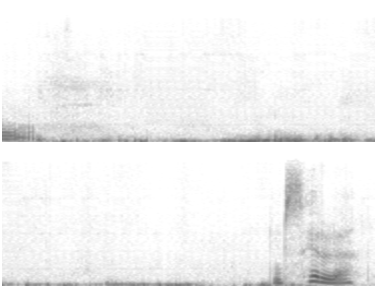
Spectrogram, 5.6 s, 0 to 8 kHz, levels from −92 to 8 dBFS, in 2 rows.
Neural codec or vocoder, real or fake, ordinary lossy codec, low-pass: codec, 16 kHz, 2 kbps, X-Codec, WavLM features, trained on Multilingual LibriSpeech; fake; none; 7.2 kHz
